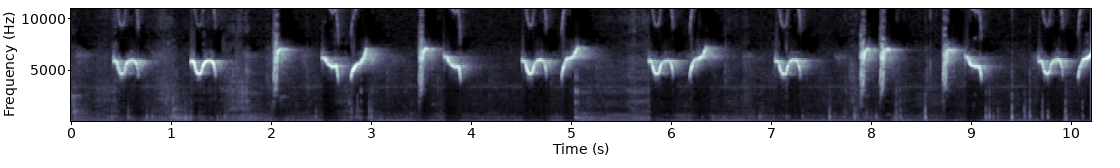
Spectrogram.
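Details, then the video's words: Van Hasselt's sunbird (kolibri wulung) singing persistently as a training master: clear high whistled phrases with quick downward flicks, repeated at a brisk even pace across ten seconds, faint background clicks and hum. "SUARA BURUNG MASTERAN Kowul (Kolibri Wulung) GACOR"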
